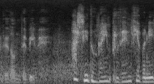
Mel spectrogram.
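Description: A woman speaks softly up close.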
